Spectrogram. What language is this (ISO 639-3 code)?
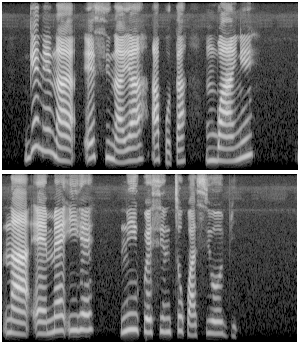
ibo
